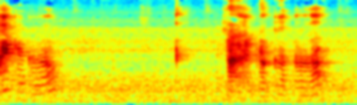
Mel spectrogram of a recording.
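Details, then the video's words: A talking African grey parrot, very chatty today, chatters in short, word-like bursts in a quiet room: a phrase at the start, a brief syllable, then a quick run of several syllables. "African Grey Parrot is very chatty today"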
